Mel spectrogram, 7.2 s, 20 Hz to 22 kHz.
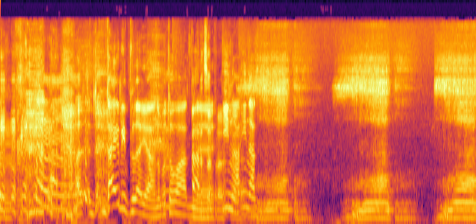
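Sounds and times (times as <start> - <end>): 
laughter: 0.0 - 3.8
speech: 0.0 - 4.5, 5.1 - 6.0, 6.6 - 7.1
dog snoring loudly with raspy hiss: 3.7 - 7.1.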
